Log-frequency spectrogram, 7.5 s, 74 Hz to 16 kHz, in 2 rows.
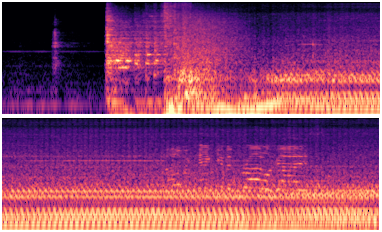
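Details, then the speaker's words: Junkyard supercharged Ford SVT Lightning V8 on a pallet, loud open headers, first start: it catches and runs rough and uneven, faltering and dying as soon as throttle is applied; cause not yet found. "as soon as i give it throttles when it dies"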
